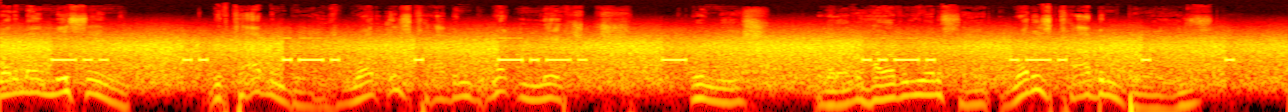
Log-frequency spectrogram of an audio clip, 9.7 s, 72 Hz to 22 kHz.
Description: Morse code, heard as a keyed tone, machine-sent, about 20 wpm, spaced as for 11 wpm, 1040 Hz, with radio static and speech in English. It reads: DIRECT FREE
